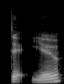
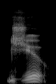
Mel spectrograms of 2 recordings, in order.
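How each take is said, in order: First: The d is held without release before you. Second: Both words shrink into one syllable, jew. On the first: "with kind of a held sound"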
